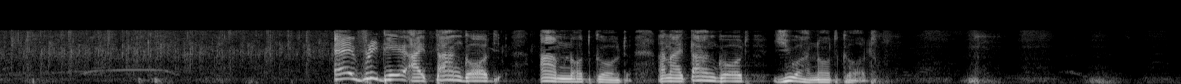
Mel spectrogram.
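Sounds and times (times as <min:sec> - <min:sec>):
church audience clapping: 0:00.0 - 0:05.7
speech: 0:03.5 - 0:09.0.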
